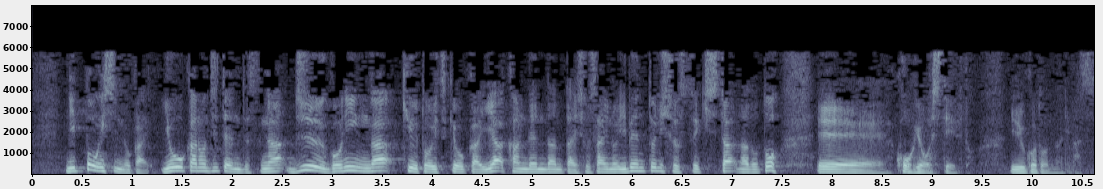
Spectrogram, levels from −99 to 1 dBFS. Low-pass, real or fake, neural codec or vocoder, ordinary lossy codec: 7.2 kHz; real; none; MP3, 24 kbps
